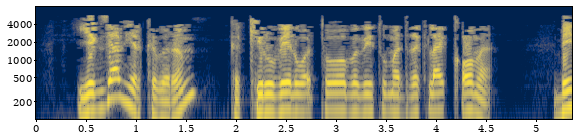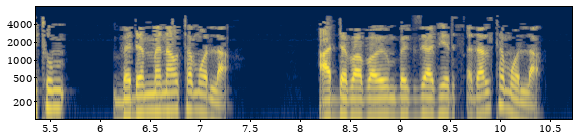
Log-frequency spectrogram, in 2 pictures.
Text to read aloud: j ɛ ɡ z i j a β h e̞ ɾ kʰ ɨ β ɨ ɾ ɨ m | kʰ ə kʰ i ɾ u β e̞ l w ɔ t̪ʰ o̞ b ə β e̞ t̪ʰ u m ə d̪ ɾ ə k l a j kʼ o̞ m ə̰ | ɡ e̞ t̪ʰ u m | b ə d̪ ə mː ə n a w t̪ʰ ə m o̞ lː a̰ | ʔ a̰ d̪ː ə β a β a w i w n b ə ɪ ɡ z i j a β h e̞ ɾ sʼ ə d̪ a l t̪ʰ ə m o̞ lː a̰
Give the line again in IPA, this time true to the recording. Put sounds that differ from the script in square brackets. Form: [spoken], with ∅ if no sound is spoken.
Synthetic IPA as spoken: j ɛ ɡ z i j a β h e̞ ɾ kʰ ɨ β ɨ ɾ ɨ m | kʰ ə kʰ i ɾ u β e̞ l w ɔ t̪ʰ o̞ b ə β e̞ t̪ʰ u m ə d̪ ɾ ə k l a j kʼ o̞ m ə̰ | [b] e̞ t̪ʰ u m | b ə d̪ ə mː ə n a w t̪ʰ ə m o̞ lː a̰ | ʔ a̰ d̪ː ə β a β a w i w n b ə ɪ ɡ z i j a β h e̞ ɾ sʼ ə d̪ a l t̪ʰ ə m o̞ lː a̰

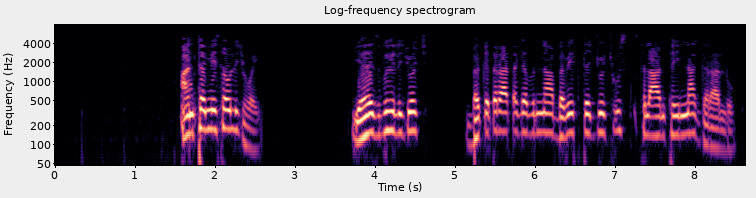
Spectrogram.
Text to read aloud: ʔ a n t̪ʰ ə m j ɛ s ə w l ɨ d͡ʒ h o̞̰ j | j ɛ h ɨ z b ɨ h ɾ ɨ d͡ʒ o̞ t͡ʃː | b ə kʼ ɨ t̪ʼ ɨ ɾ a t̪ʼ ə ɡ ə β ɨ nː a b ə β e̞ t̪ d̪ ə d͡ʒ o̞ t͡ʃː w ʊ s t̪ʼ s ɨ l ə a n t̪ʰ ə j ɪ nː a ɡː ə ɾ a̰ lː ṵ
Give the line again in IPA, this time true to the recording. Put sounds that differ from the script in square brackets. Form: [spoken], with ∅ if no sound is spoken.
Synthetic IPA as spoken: ʔ a n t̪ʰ ə m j ɛ s ə w l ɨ d͡ʒ h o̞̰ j | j ɛ h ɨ z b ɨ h [l] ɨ d͡ʒ o̞ t͡ʃː | b ə kʼ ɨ t̪ʼ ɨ ɾ a t̪ʼ ə ɡ ə β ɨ nː a b ə β e̞ t̪ d̪ ə d͡ʒ o̞ t͡ʃː w ʊ s t̪ʼ s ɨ l ə a n t̪ʰ ə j ɪ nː a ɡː ə ɾ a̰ lː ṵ

